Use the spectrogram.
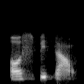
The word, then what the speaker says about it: hospital: Letra L no final de sílaba tem som de O, hospital, ok?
